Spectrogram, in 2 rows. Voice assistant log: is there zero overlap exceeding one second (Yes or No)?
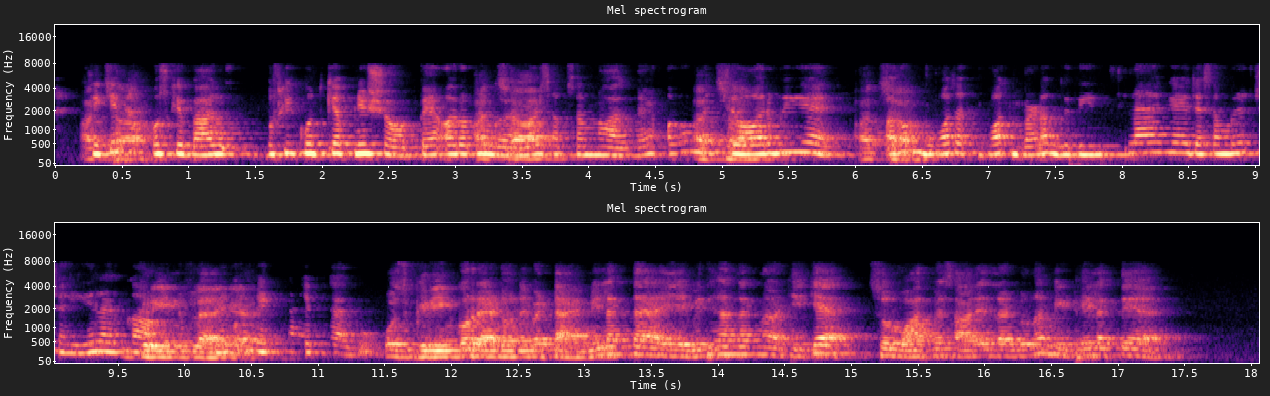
Yes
